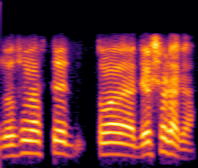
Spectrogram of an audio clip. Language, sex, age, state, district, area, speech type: Bengali, male, 18-30, West Bengal, Birbhum, urban, conversation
